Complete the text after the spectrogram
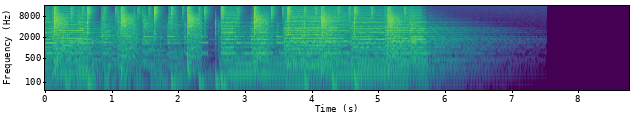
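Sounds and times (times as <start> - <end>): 
OB-8 synthesizer funk music: 0.0 - 6.9.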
